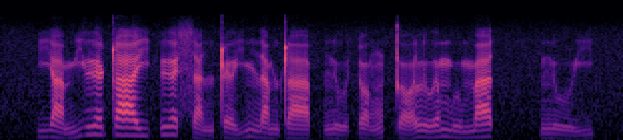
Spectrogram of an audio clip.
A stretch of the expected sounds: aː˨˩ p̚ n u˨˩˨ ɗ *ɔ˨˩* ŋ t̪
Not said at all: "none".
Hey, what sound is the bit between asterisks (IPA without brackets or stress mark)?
ɔ˨˩˦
